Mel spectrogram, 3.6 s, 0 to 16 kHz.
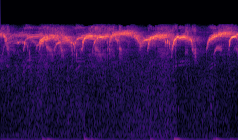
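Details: Common swifts at a nesting colony of about twenty pairs in the weepholes of a retaining wall in Nice, France, give shrill, high overlapping screams almost continuously in the evening around 21:00 as pairs return to roost.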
